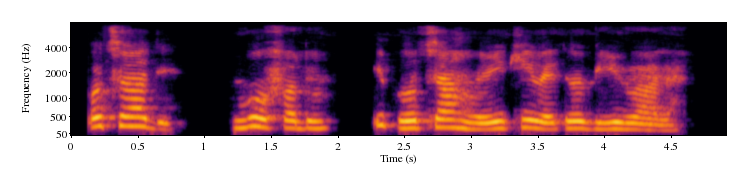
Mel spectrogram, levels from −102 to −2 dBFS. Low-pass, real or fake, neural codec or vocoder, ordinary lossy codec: 7.2 kHz; fake; codec, 44.1 kHz, 7.8 kbps, Pupu-Codec; AAC, 32 kbps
